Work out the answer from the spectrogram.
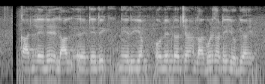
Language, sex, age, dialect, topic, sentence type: Marathi, male, 18-24, Varhadi, agriculture, statement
